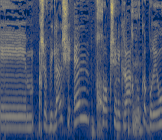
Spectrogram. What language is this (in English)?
Hebrew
